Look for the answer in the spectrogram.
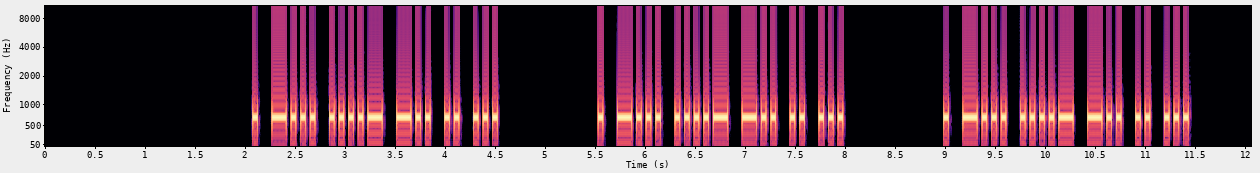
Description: Morse code, heard as a keyed tone, about 25 wpm, 700 Hz. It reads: EB4DIS EB4DIS EB4DIS
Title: DXCC-100 Call Signs - 6 Characters - Repeated 3x - 25wpm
